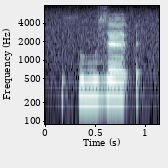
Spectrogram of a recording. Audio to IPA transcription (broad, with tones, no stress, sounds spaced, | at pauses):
θ u˦ z ɛ˦ ʔ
